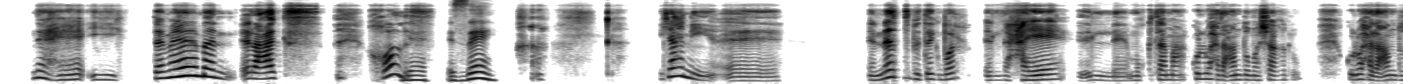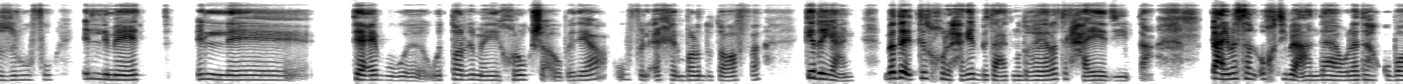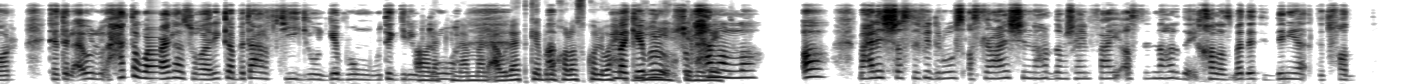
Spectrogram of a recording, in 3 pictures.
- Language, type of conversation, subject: Arabic, podcast, إزاي اتغيّرت علاقتك بأهلك مع مرور السنين؟
- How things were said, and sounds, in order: chuckle; tapping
